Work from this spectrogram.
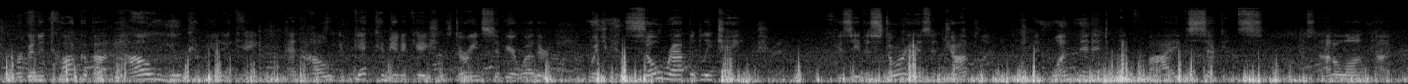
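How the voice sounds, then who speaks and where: Noticeable background noise under a high male voice with ordinary pitch variation. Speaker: climatology professor. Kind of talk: interview. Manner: fast; animated.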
